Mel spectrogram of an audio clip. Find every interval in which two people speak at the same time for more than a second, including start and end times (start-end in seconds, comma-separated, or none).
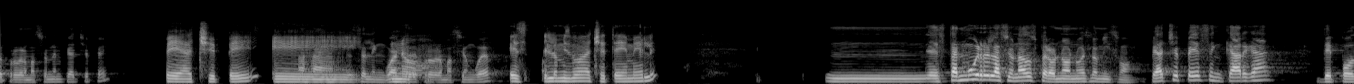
3.0-4.5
